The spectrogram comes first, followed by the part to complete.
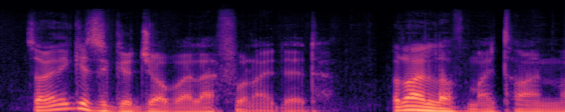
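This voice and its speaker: The man talks at a very fast pace. His pitch is very deep and low. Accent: British. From UK. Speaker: streamer and ex-army sniper. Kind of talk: live gameplay stream chat. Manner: casual, chatty.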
